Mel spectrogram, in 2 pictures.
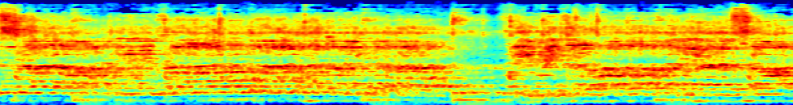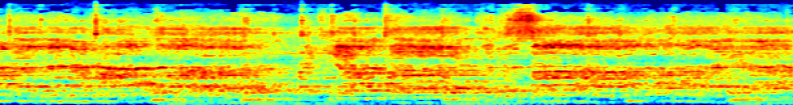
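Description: Algerian Andalusi orchestra performing: ouds, mandolins and violins playing the melody together over hand percussion, with the ensemble singing in unison.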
